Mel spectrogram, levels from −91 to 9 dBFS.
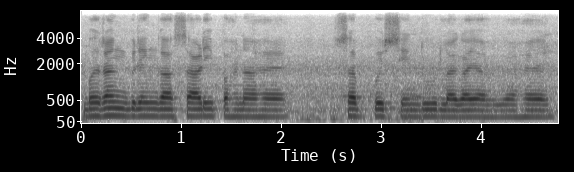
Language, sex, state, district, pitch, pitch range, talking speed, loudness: Hindi, male, Jharkhand, Deoghar, 140 Hz, 130-145 Hz, 140 wpm, -16 LUFS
